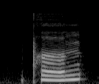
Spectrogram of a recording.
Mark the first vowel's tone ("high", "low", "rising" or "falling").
rising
